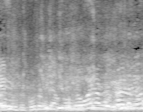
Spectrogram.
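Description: Several people talking over one another at once: group chatter.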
